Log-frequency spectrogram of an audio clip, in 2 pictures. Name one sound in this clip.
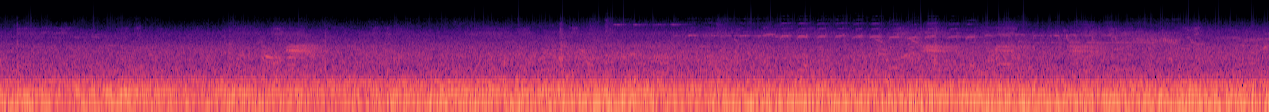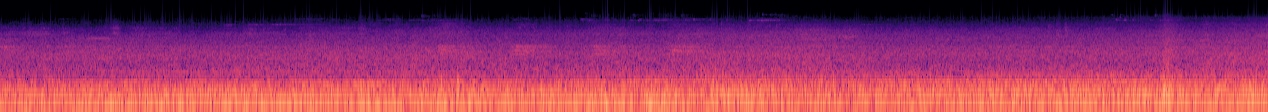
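Wind rumbles steadily and gusts outdoors.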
